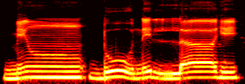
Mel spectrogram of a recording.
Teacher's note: ہم سوفٹ غنہ یعنی اخفا کرتے ہیں، نون کی آواز کو چھپاتے ہیں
